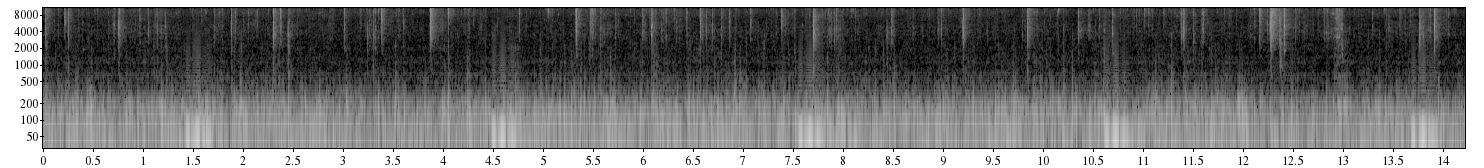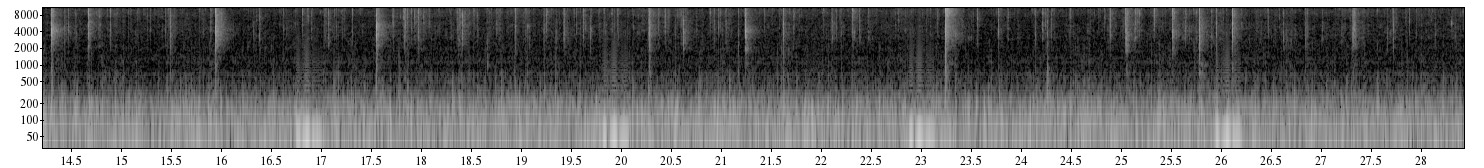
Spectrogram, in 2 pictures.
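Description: Wood fire burning in a fireplace: a steady low rumble of flames under frequent sharp crackles and pops from the burning logs, with one especially loud pop late on.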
